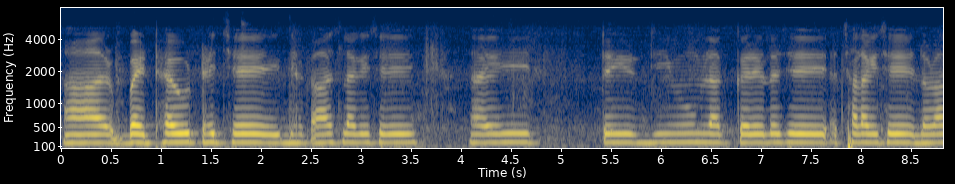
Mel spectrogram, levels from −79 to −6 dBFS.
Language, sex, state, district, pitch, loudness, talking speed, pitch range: Maithili, male, Bihar, Bhagalpur, 180 Hz, -20 LUFS, 120 wpm, 175-180 Hz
